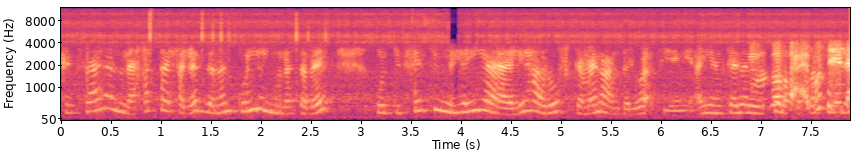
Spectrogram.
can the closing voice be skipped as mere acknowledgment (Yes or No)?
No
